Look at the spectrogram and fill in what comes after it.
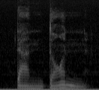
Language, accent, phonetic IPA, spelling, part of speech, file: Persian, Iran, [d̪æn̪.d̪ɒːn], دندان, noun, Fa-دندان.ogg
- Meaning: 1. tooth 2. purging croton (Croton tiglium)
